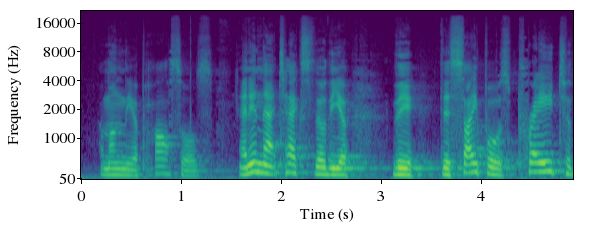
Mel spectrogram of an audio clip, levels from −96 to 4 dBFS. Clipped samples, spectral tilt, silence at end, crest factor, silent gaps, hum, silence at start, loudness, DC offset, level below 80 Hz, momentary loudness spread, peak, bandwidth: under 0.1%; -6.5 dB/octave; 0 s; 16 dB; none; none; 0.2 s; -23 LUFS; under 0.1%; -54 dBFS; 11 LU; -8 dBFS; 15 kHz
